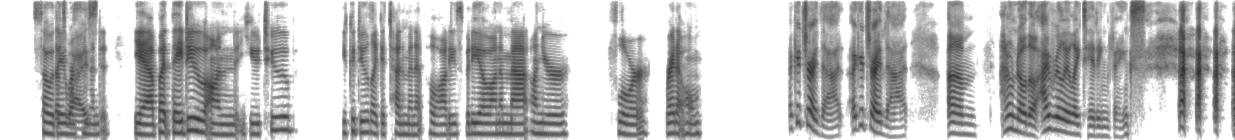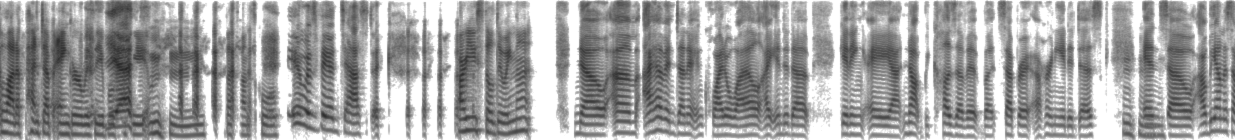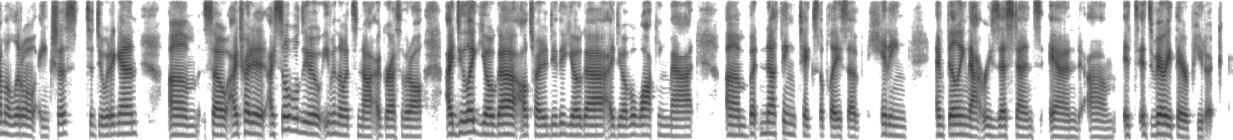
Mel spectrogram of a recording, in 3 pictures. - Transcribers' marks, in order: laugh; laughing while speaking: "Yes"; laugh; laugh
- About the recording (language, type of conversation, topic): English, unstructured, How do you measure progress in hobbies that don't have obvious milestones?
